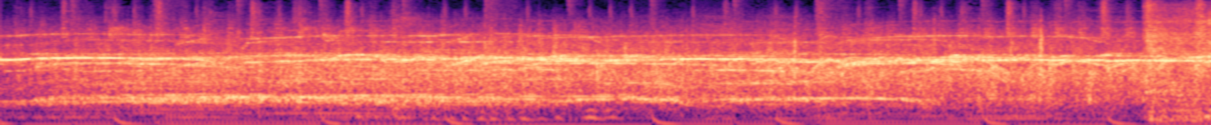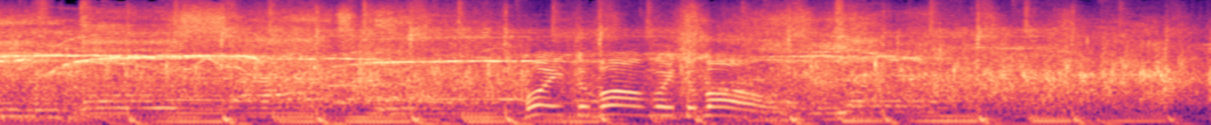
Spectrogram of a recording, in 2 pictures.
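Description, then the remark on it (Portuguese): A crowd applauds and cheers steadily for the whole stretch as two men are called up, dense clapping with whoops on top, while a man's voice briefly speaks over the noise near the end. “Bora lá, vamos fazer barulho?”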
